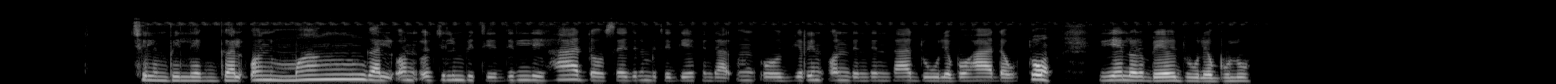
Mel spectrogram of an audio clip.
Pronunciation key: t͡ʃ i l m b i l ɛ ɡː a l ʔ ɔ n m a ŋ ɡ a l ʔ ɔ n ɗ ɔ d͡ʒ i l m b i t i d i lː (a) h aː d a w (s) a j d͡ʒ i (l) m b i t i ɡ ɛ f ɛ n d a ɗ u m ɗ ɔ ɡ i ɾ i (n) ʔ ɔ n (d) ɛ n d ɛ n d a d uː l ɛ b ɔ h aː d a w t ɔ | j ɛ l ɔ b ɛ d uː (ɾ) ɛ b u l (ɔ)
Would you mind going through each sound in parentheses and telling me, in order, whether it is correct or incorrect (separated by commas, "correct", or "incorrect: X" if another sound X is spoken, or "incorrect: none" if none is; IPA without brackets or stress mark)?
incorrect: i, correct, correct, correct, correct, incorrect: l, incorrect: u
